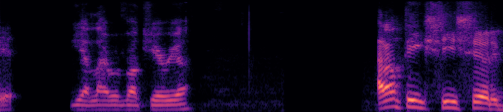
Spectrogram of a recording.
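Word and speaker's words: Lyra Valkyria: Yeah, Lyra Valkyia.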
